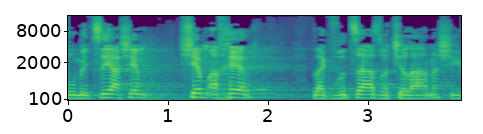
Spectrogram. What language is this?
Hebrew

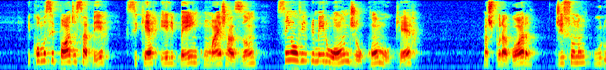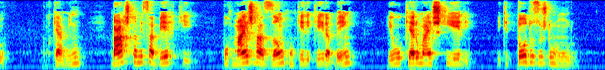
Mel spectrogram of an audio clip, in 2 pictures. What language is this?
Portuguese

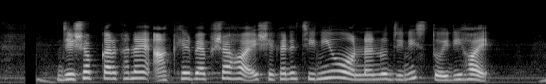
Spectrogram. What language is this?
Bangla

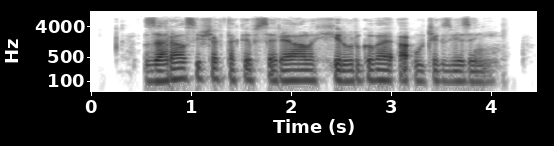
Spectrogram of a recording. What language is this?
Czech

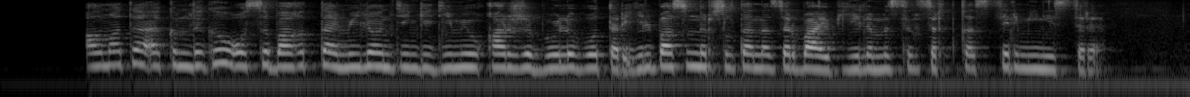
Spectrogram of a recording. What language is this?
Kazakh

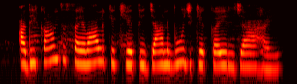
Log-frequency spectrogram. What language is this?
Magahi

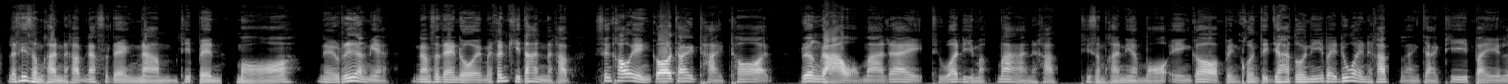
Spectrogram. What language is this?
Thai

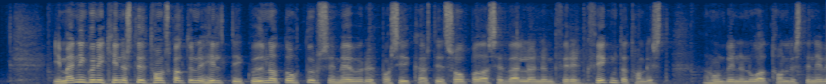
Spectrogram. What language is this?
Icelandic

